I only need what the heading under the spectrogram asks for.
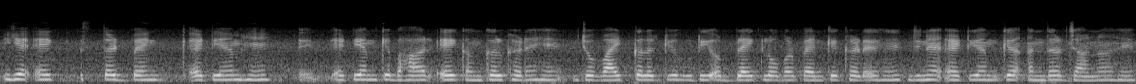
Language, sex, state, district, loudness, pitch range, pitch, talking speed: Hindi, male, Bihar, Muzaffarpur, -18 LUFS, 200-215 Hz, 210 Hz, 165 wpm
